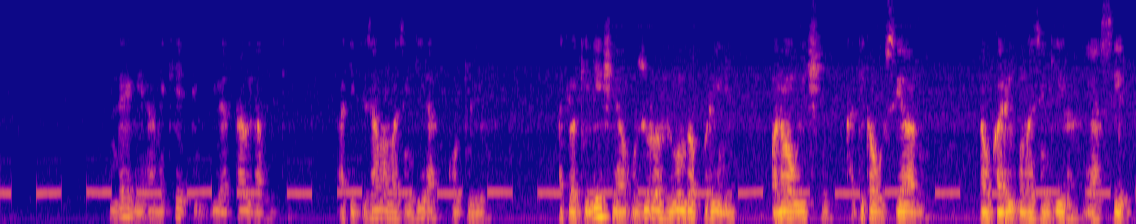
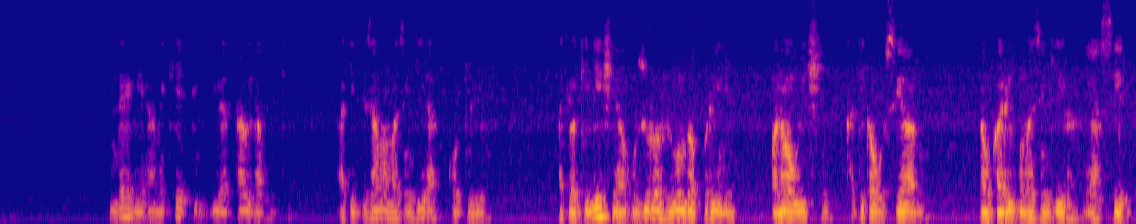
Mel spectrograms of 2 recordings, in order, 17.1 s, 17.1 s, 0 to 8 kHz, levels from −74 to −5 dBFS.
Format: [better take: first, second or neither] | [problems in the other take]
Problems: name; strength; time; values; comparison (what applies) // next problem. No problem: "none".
second | background sound (Alarm / Keyboard (musical)); 17 dB below the speech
